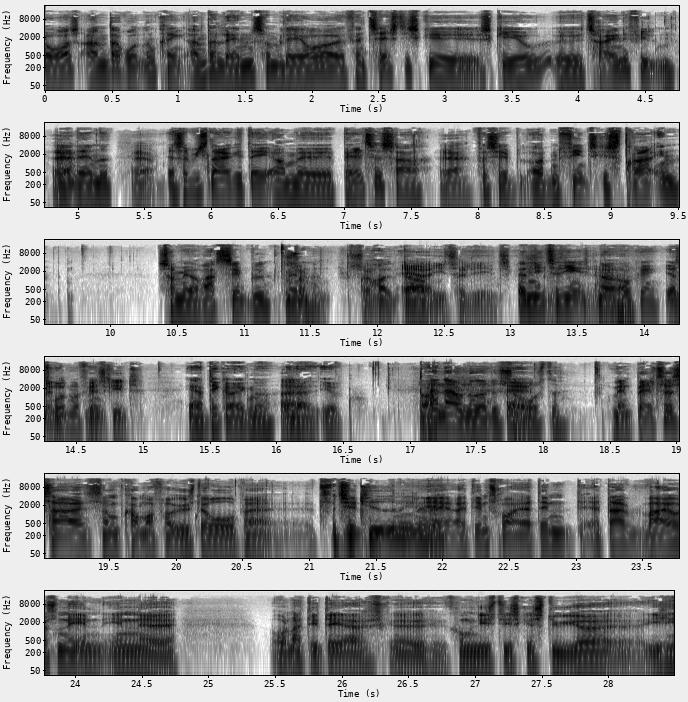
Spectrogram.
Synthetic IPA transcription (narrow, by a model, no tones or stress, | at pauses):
jo̝ɒ̽səʔɑ̈nd̥ʁɐʁɔ̽n̰d̥ɒ̽mkʰʁeŋ̰ʔɑ̈nd̥ʁɐlænəsɒ̽mlɛːʊɐfænt͡sʰæsd̥isɡ̥əsɡ̥eʊøt͡sʰɑ̈ɪnəfil̰mn̩lænd̥ænð̩ˠælsɐʋisnɑ̈ɡ̥ɐð̩ˠid̥ɛ̰ːɒ̽møb̥ælt͡sʰæsɑ̈ːfɒ̽ɐeɡ̥sem̰b̥l̩ɒ̽d̥enfe̝n̰sɡ̥əsd̥ʁɑ̈ɪ̰n | sɒ̽mjoæʁɑ̈d̥se̝m̰b̥l̩menhɒ̽l̰d̥ɒit͡sʰæljḛːnsɡ̥d̥enit͡sʰæljḛːnsɡ̥ənɔokʰejɑt͡so̰ð̰ˠd̥enʋɑfen̰sɡid̥ | jæd̥e̝ɡ̥ɶɐjeɡənɔ̽ːð̩ˠelɐjæ | hænæɐjonɔ̽ːð̩ˠd̥sɒːsd̥əmenb̥ælt͡sʰæsɑsɒ̽mkʰɒ̽m̰ɐfʁɑ̈ʔøsd̥øʊʁo̝ːpʰæt͡sʰekʰið̰ˠnḛːnæjæɒd̥ent͡sʰʁo̝ɐ̰jɑ̈d̥end̥ɑ̈ʋɑ̈jo̝sɒ̽nene̝nø | ʔɔ̽n̰ɐd̥id̥ɛɐ̰økʰo̝munisd̥isɡ̥əsd̥yːɐi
